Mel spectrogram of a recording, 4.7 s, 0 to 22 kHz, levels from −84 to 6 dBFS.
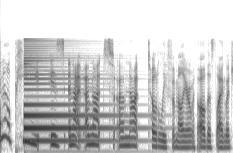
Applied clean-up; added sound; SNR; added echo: none; Acoustic guitar; -3 dB; none.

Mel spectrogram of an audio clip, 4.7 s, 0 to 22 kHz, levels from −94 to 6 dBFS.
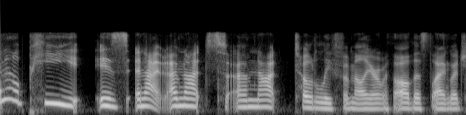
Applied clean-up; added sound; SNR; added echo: none; none; none; none.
